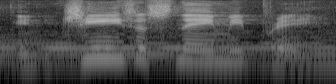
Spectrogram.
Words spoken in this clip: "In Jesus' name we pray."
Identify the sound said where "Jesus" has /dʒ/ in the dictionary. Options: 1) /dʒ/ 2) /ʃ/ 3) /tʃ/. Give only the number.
1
